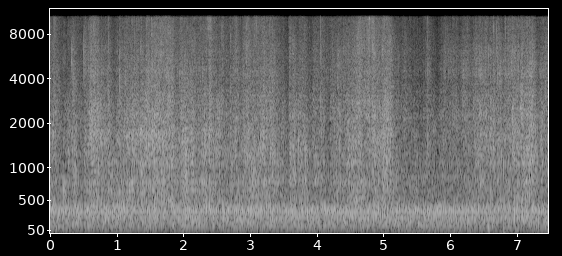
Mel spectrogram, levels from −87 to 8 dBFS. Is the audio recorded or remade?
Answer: recorded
